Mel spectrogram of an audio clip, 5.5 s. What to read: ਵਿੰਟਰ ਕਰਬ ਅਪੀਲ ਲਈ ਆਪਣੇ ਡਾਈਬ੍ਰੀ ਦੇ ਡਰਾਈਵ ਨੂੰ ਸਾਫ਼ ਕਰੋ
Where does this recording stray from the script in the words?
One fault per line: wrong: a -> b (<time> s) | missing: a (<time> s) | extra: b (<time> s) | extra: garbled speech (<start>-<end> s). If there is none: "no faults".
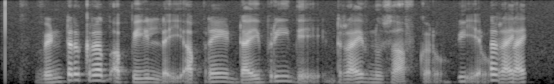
extra: garbled speech (4.6-5.3 s)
